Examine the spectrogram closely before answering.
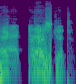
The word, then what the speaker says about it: Dak Prescott: Dak Prescott. That's the pronunciation.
